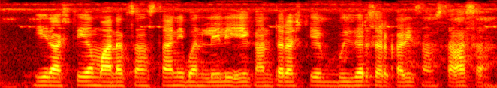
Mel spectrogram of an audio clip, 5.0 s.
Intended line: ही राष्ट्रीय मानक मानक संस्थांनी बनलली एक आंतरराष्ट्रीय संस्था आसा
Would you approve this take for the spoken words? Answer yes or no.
no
